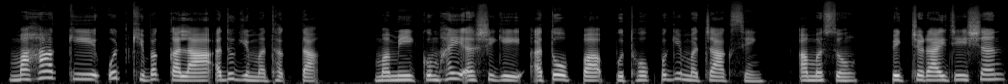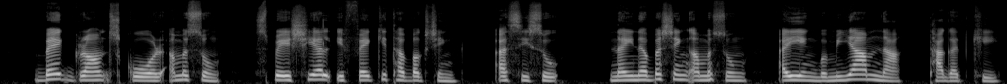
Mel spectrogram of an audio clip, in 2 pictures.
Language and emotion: Manipuri, neutral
